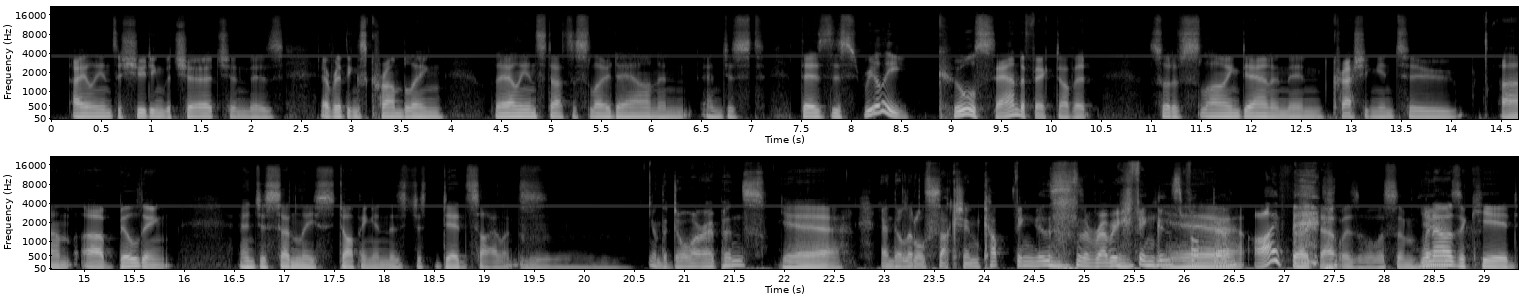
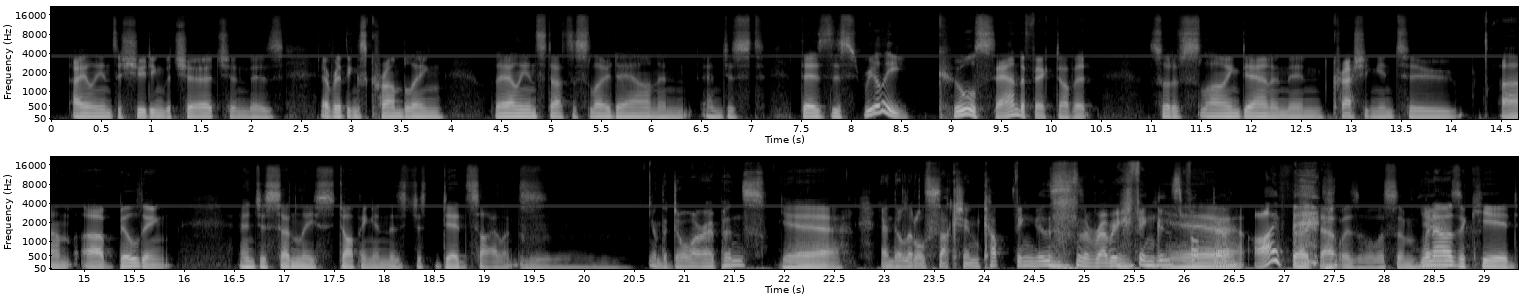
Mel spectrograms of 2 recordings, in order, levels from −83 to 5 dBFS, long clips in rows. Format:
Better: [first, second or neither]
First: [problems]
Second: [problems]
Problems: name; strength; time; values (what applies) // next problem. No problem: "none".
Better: neither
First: high-pitched whine; faint; throughout; 3.5 kHz, 35 dB below the speech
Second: high-pitched whine; faint; throughout; 3.5 kHz, 35 dB below the speech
